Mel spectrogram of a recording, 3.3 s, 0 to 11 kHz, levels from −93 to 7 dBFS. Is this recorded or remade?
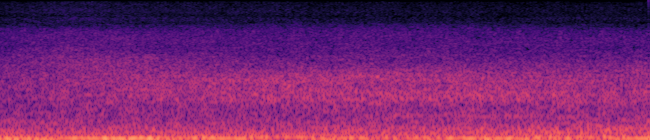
remade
